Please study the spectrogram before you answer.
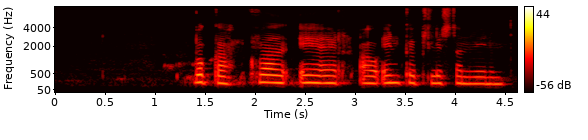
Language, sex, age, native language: Icelandic, male, 12, Icelandic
